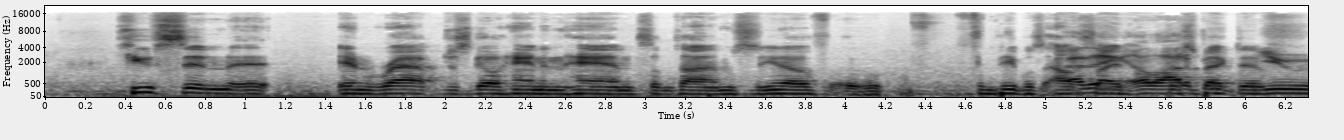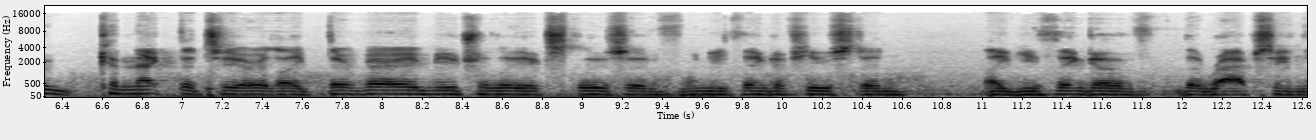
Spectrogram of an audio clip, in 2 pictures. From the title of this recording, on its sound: Live at Axelrad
